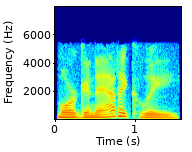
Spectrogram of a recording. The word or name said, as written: morganatically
